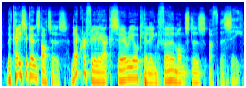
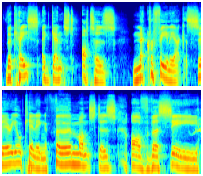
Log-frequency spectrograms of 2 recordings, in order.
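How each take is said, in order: First: It is read in a plain, normal way. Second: It is read with dramatic attitude.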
